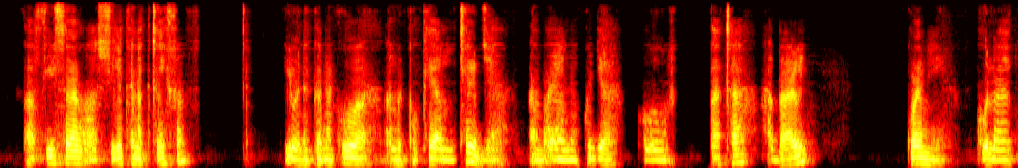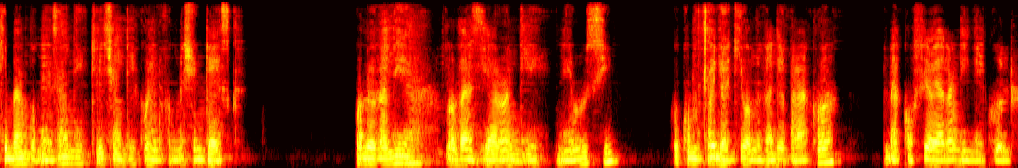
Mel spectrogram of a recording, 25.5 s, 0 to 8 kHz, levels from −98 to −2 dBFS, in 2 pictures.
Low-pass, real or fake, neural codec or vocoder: 7.2 kHz; fake; codec, 44.1 kHz, 1.7 kbps, Pupu-Codec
